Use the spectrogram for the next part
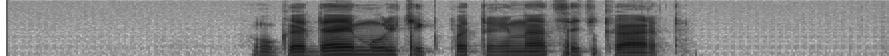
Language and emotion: Russian, neutral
